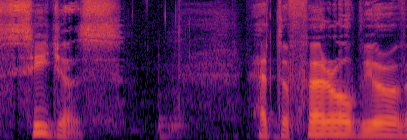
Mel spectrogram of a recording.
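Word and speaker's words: CJIS: criminal justice information services or CJ is pronounced seizures at the Federal Bureau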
